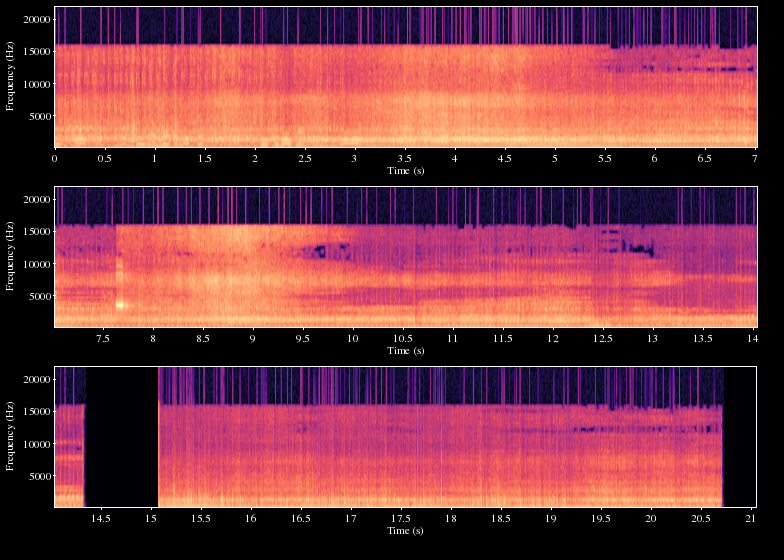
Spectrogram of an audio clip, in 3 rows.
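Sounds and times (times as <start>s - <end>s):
motorcycle engine running: 0.0s - 14.3s.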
